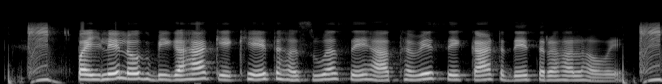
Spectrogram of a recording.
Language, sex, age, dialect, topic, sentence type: Bhojpuri, female, 25-30, Western, agriculture, statement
